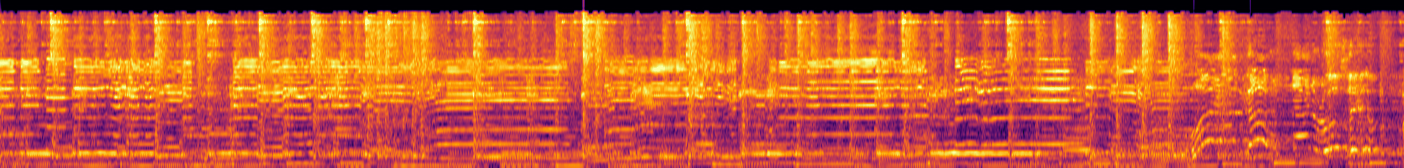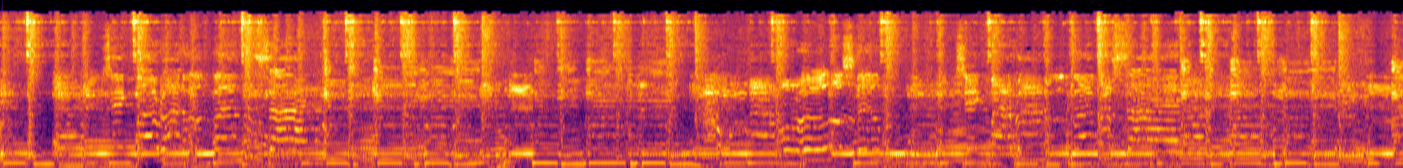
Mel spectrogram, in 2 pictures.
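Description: Live blues-rock band playing: electric guitar, saxophone, electric bass and drums, an instrumental passage that runs on without a break.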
